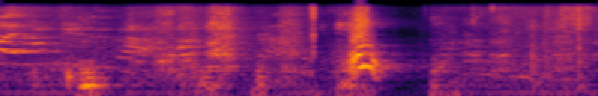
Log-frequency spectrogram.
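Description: A dog growls playfully.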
